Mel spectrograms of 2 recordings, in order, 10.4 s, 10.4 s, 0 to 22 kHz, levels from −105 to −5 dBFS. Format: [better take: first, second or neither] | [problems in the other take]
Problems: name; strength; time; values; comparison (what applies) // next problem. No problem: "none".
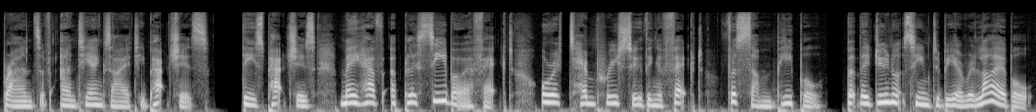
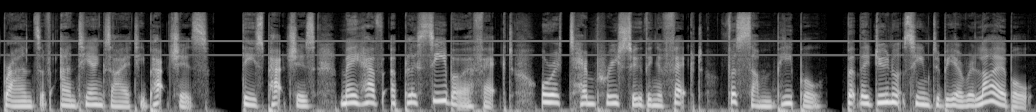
first | high-pitched whine; faint; throughout; 5.5 kHz, 25 dB below the speech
